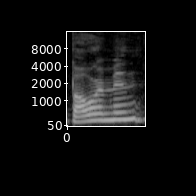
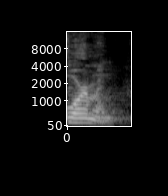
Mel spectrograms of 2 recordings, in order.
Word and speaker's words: Bowerman: Next speaker is Bowerman. Did I say it right? Did I say your name right? No, but it's close enough. It's hard. It's How is it? Borman. Borman? Pretend the E's not there.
